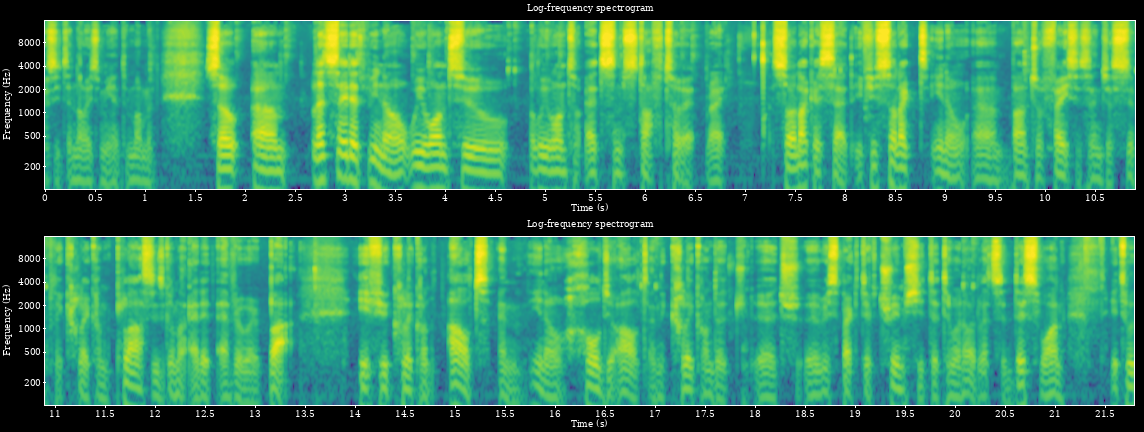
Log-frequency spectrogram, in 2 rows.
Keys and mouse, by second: 1.3 shift+middle click, 1.9 middle click, 2.7 shift+middle click, 3.1-3.6 middle drag, 4.0 shift+middle click, 4.6 click, 5.0 shift+middle drag, 5.6 middle click, 6.3 shift+middle click, 6.8 Tab, 9.7 d, 13.6 d.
